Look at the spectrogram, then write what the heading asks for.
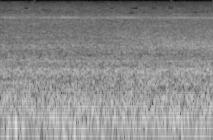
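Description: Steady, loud jet engine roar fills the cabin of a private jet, a continuous broadband drone with no breaks.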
